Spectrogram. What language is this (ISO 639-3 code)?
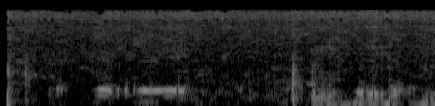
pus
